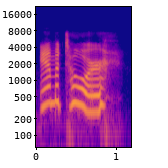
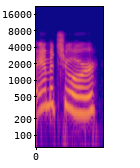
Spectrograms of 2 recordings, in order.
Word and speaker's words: amateur: He did not pronounce amateur to rhyme with blur. He said amateur or amateur, which is a totally valid way to say amateur. Amateur, amateur. But you're rhyming with blur. Say it to rhyme with blur, please.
